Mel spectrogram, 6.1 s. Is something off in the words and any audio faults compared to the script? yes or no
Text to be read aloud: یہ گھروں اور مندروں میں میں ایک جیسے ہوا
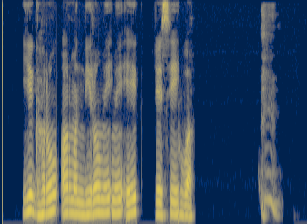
yes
